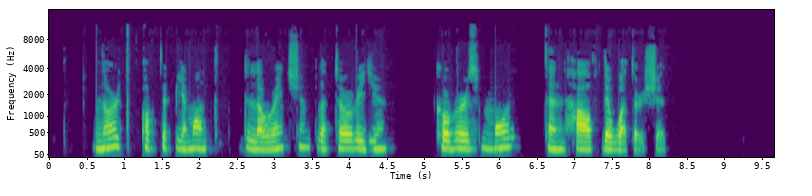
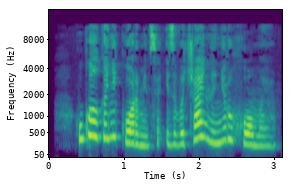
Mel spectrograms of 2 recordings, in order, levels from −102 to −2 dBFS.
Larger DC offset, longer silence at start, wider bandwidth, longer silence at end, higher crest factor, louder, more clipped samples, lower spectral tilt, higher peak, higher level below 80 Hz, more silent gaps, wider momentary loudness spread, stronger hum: neither; first, 0.6 s vs 0.4 s; about the same, 11 kHz vs 11.5 kHz; first, 1.45 s vs 0.1 s; about the same, 20 dB vs 16 dB; about the same, -21 LUFS vs -21 LUFS; neither; first, -7.5 dB/octave vs -2.5 dB/octave; about the same, -2 dBFS vs -4 dBFS; first, -66 dBFS vs -78 dBFS; first, 2.46-2.53 s, 4.66-5.13 s, 6.32-6.59 s vs none; first, 13 LU vs 7 LU; neither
